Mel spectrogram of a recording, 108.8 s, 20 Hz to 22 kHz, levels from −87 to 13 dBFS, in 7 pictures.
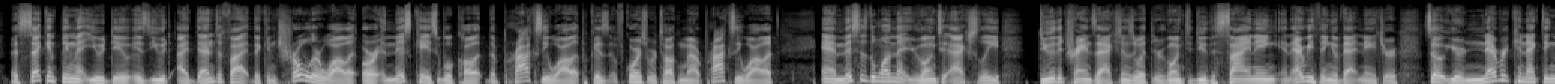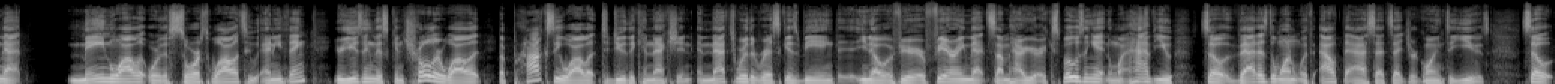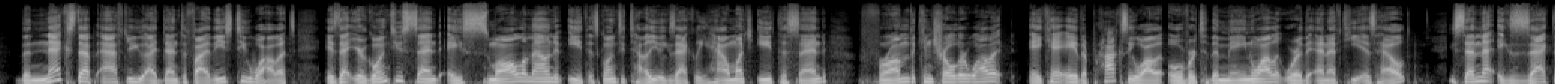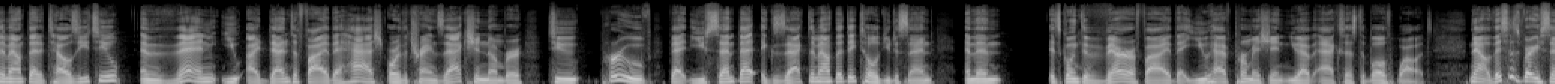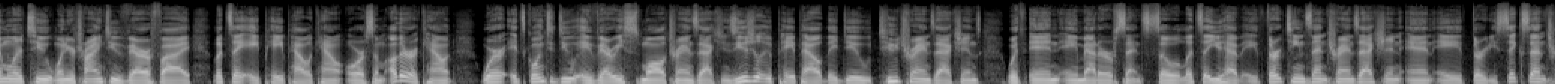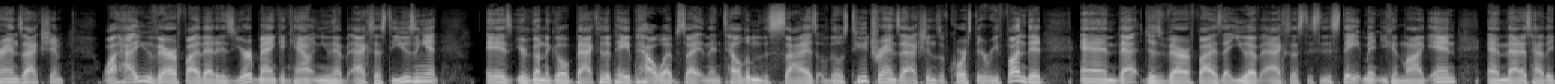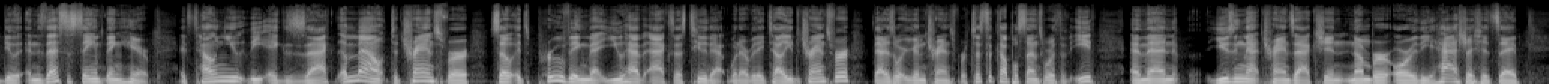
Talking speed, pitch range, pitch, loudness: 215 wpm, 115-145 Hz, 130 Hz, -17 LUFS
